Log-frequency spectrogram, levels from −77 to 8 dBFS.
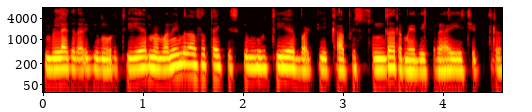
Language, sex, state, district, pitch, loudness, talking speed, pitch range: Hindi, male, Uttar Pradesh, Gorakhpur, 145 Hz, -19 LUFS, 275 wpm, 135-155 Hz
